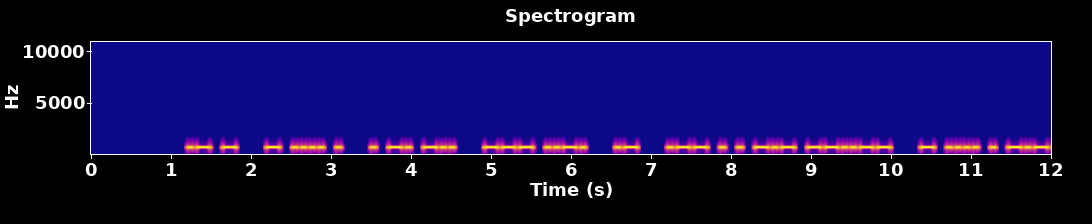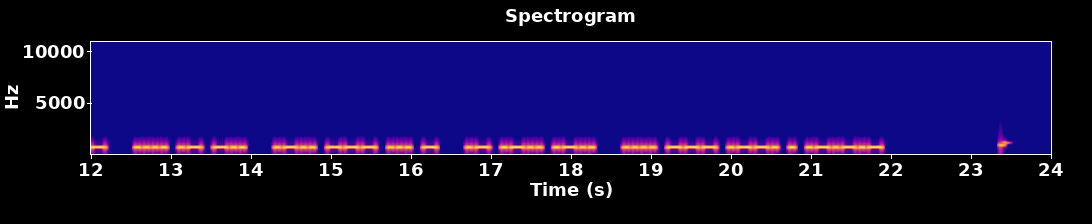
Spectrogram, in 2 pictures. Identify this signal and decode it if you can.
Morse code, heard as a keyed tone, about 22 wpm, 700 Hz. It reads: AT THE END OF A WEEK, THEY HAD LOST ALL HOPE.
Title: Sentences from Top 1400 Words 22wpm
